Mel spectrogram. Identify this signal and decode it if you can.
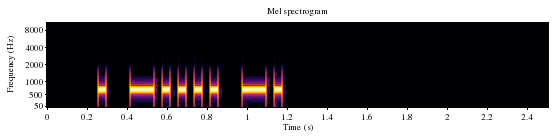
Morse code, heard as a keyed tone, about 30 wpm, 700 Hz. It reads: E6N
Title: All Cut Numbers - 3-Digit 30wpm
